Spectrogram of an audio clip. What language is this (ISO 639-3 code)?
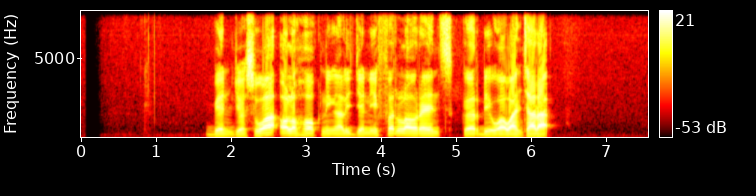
sun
